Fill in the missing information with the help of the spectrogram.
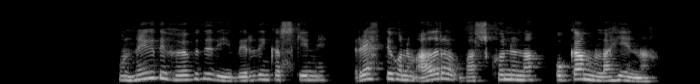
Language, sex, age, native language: Icelandic, female, 50-59, Icelandic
